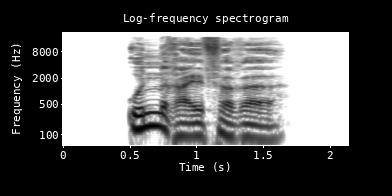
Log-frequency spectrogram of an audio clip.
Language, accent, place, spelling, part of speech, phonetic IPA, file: German, Germany, Berlin, unreifere, adjective, [ˈʊnʁaɪ̯fəʁə], De-unreifere.ogg
- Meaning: inflection of unreif: 1. strong/mixed nominative/accusative feminine singular comparative degree 2. strong nominative/accusative plural comparative degree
